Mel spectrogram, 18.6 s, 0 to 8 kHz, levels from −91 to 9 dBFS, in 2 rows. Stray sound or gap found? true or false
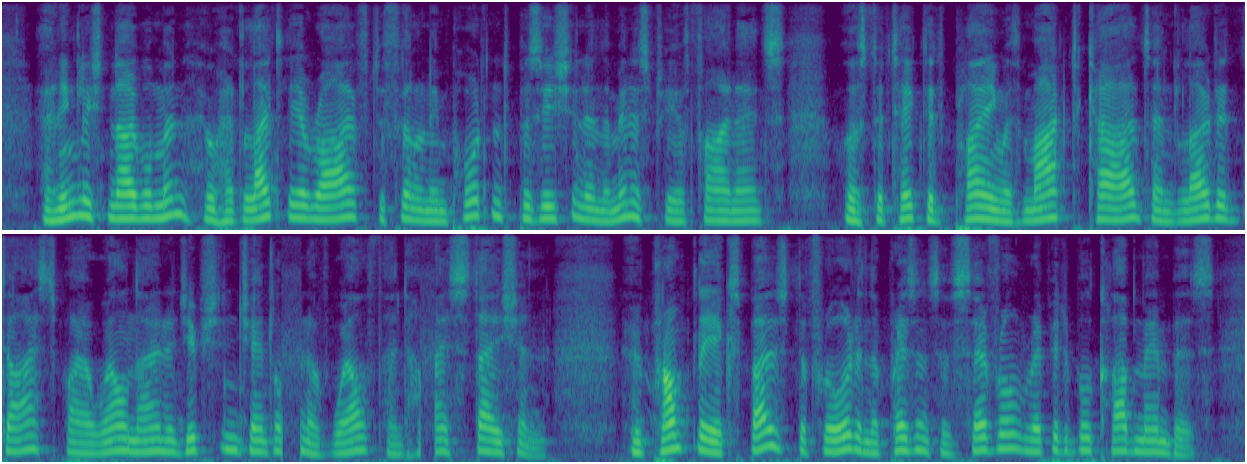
true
